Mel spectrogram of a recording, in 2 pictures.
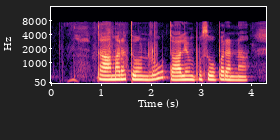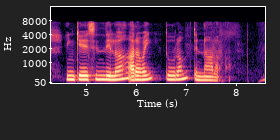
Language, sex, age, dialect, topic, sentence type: Telugu, female, 51-55, Southern, agriculture, statement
